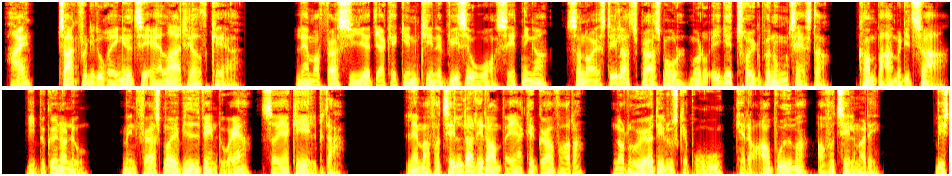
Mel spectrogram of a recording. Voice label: M Danish Greeting Menus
